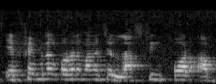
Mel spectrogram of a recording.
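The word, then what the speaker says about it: ephemeral: সেটা হচ্ছে আমরা এই সেন্টেন্সে ব্যবহার করি অ্যানিগম্যাটিক এফেমেরাল এফেমেরাল এফেমেরাল এটা উচ্চারণ এফেমেরাল কথা মানে হচ্ছে lasting for very short time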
